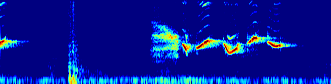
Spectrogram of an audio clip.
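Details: Common iora song used to prompt a quiet bird to sing: a single whistle, a sharp click, then a warbling run of looping whistled notes rising and falling.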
